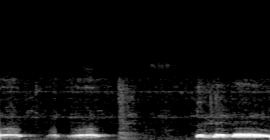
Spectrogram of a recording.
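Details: Spotted dove, a decoy bird in training, with a few short coo notes followed after a pause by a louder, rolling, throaty coo phrase.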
